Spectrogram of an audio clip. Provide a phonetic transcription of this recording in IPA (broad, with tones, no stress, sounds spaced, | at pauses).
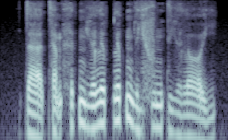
t̪ aː˧˩ t̪ʰ a̰˧˨ m h ə˦˥ t̚ ɲ i˨˦ ə̯ l ə˦˥ p̚ l ə˦˥ p̚ ɲ ə̤˨˩ j f u˧ m t̪ i̤˨˩ ə̯ l ɔ˧˩˨ j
